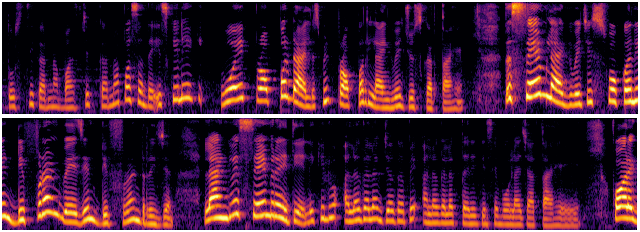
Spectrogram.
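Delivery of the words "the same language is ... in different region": slow, deliberate textbook reading; slow read-aloud. Acted. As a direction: spell it out slowly for students.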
